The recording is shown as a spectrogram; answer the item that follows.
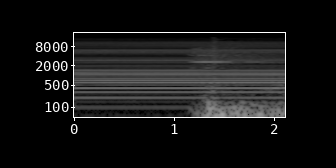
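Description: Game-show buzzer: a harsh, steady electronic buzz, joined by a low rumble about a second in. It sounds as the losing signal, marking that the contestant's chosen microphone, number one, is not the debt-clearing one.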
